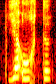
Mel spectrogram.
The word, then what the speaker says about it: yaourt: commence avec l lettres c'est la lettre y qui donne la prononciation ya alors cia yaourt ya courte et l'excellent on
